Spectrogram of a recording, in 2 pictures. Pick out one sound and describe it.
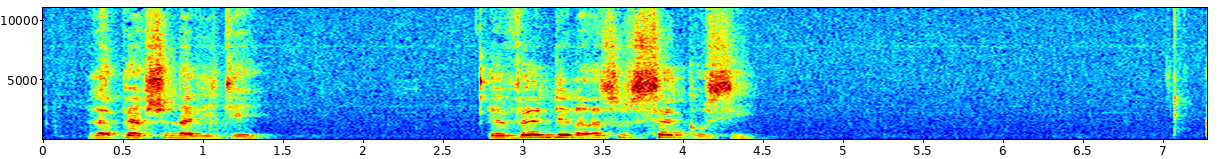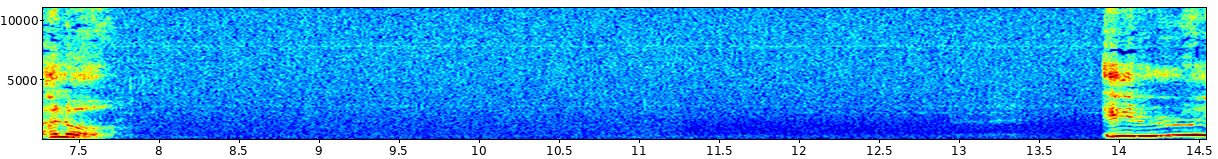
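An elderly man speaks with animation close to a microphone, in short bursts with pauses.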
